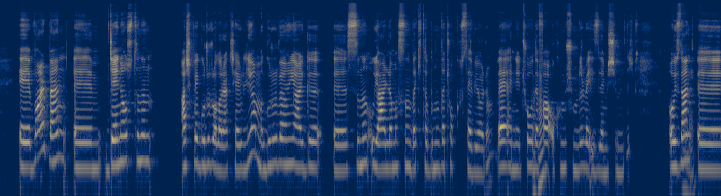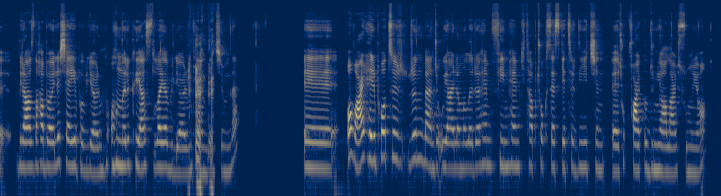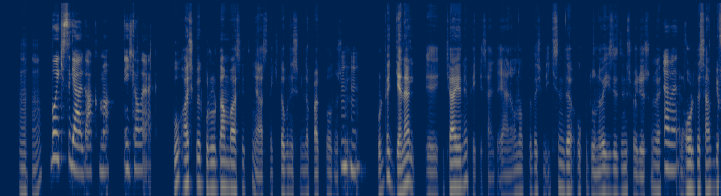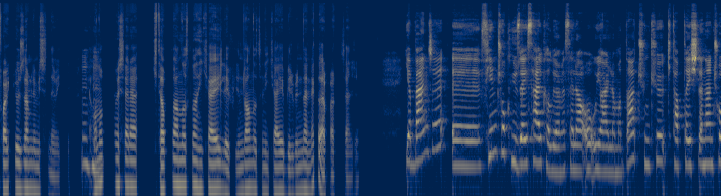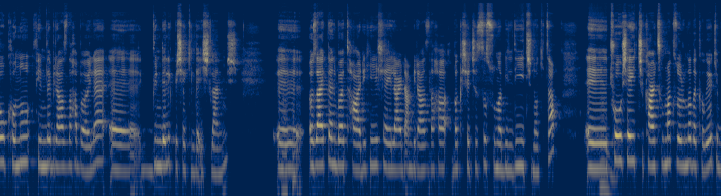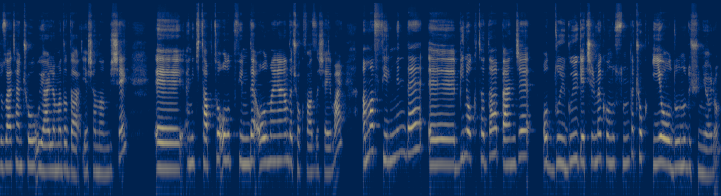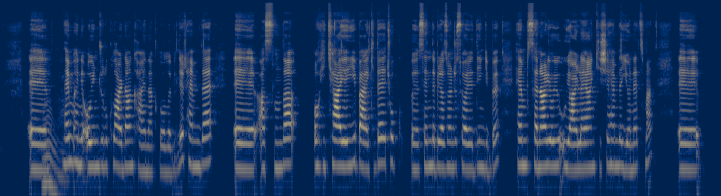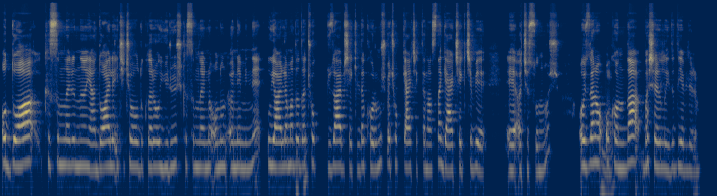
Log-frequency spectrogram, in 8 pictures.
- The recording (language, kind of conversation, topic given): Turkish, podcast, Kitap okumak ile film izlemek hikâyeyi nasıl değiştirir?
- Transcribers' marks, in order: laughing while speaking: "onları"; chuckle; tapping; other background noise; unintelligible speech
